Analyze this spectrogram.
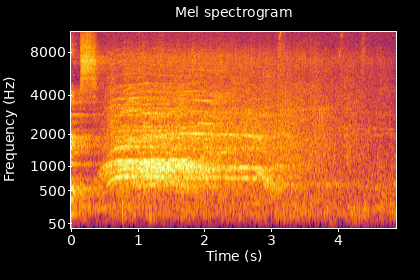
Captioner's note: cheering and applauding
